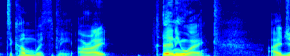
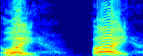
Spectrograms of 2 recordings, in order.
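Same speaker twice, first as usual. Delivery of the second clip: loud high shout; loud cheery oi; calling out; 15 dB louder than usual. Real, not acted. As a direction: yell it out playfully.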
